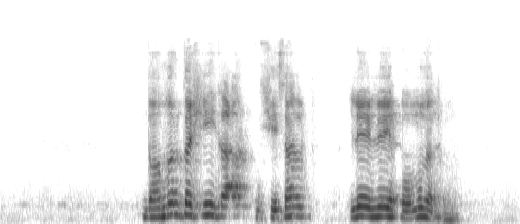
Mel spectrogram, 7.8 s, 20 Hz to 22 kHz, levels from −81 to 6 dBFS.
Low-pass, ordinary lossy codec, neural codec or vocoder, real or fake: 10.8 kHz; Opus, 32 kbps; codec, 44.1 kHz, 1.7 kbps, Pupu-Codec; fake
